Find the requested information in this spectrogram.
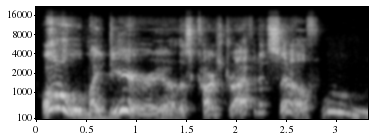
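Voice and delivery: drawn-out, swooping mock delight; high playful whoop of a thrilled rider; delighted passenger. Retelling a woman's first self-driving car ride, mock delighted.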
